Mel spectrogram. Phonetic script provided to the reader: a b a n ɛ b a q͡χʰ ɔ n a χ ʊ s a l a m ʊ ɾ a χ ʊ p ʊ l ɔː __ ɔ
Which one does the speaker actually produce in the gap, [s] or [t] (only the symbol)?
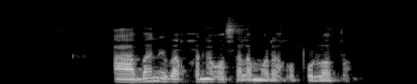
t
